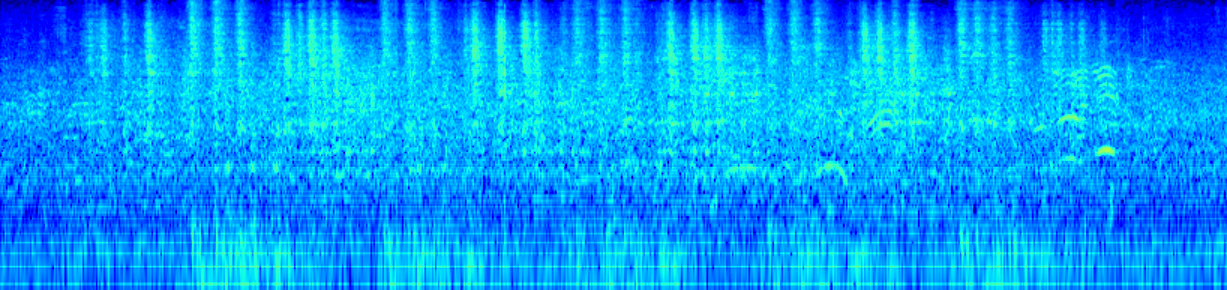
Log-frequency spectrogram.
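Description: Baseball stadium crowd noise with music playing over the ballpark speakers, a run of sharp beats through most of it, and individual fans calling out in the last few seconds.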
